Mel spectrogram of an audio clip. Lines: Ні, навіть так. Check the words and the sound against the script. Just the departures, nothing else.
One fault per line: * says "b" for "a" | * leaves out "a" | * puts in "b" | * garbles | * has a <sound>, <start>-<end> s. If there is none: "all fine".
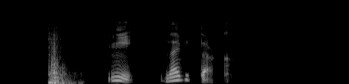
* has a thud, 0.5-0.9 s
